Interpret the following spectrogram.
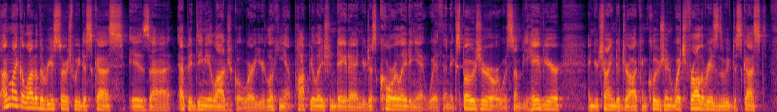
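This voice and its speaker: A man with a lowish voice hosts a podcast in relaxed conversation. He jokes and turns sarcastic at times, and he leans on fillers as he explains things. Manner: joking, sarcastic, lots of fillers. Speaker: podcast host. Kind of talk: casual podcast chat.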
